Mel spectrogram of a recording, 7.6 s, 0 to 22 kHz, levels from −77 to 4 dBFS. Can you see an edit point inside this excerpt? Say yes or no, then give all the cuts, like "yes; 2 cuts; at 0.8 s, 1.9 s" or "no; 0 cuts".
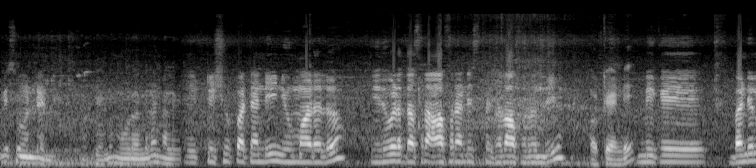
yes; 1 cut; at 1.7 s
